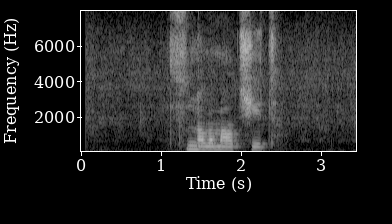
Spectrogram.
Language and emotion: Russian, neutral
